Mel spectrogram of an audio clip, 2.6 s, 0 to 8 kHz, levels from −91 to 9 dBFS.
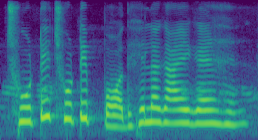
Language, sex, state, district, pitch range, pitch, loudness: Hindi, female, Bihar, West Champaran, 240-300 Hz, 255 Hz, -12 LUFS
